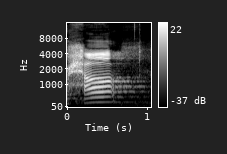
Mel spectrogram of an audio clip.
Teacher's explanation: وہ گلے سے نکلتا ہے، ہلکی جیسے گلا صاف کرتے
